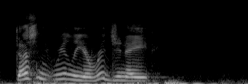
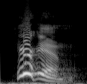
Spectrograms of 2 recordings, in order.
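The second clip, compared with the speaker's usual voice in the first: commanding voice; 3 semitones higher, 12 dB louder than usual. Acted. Quoting God's command from the cloud.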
